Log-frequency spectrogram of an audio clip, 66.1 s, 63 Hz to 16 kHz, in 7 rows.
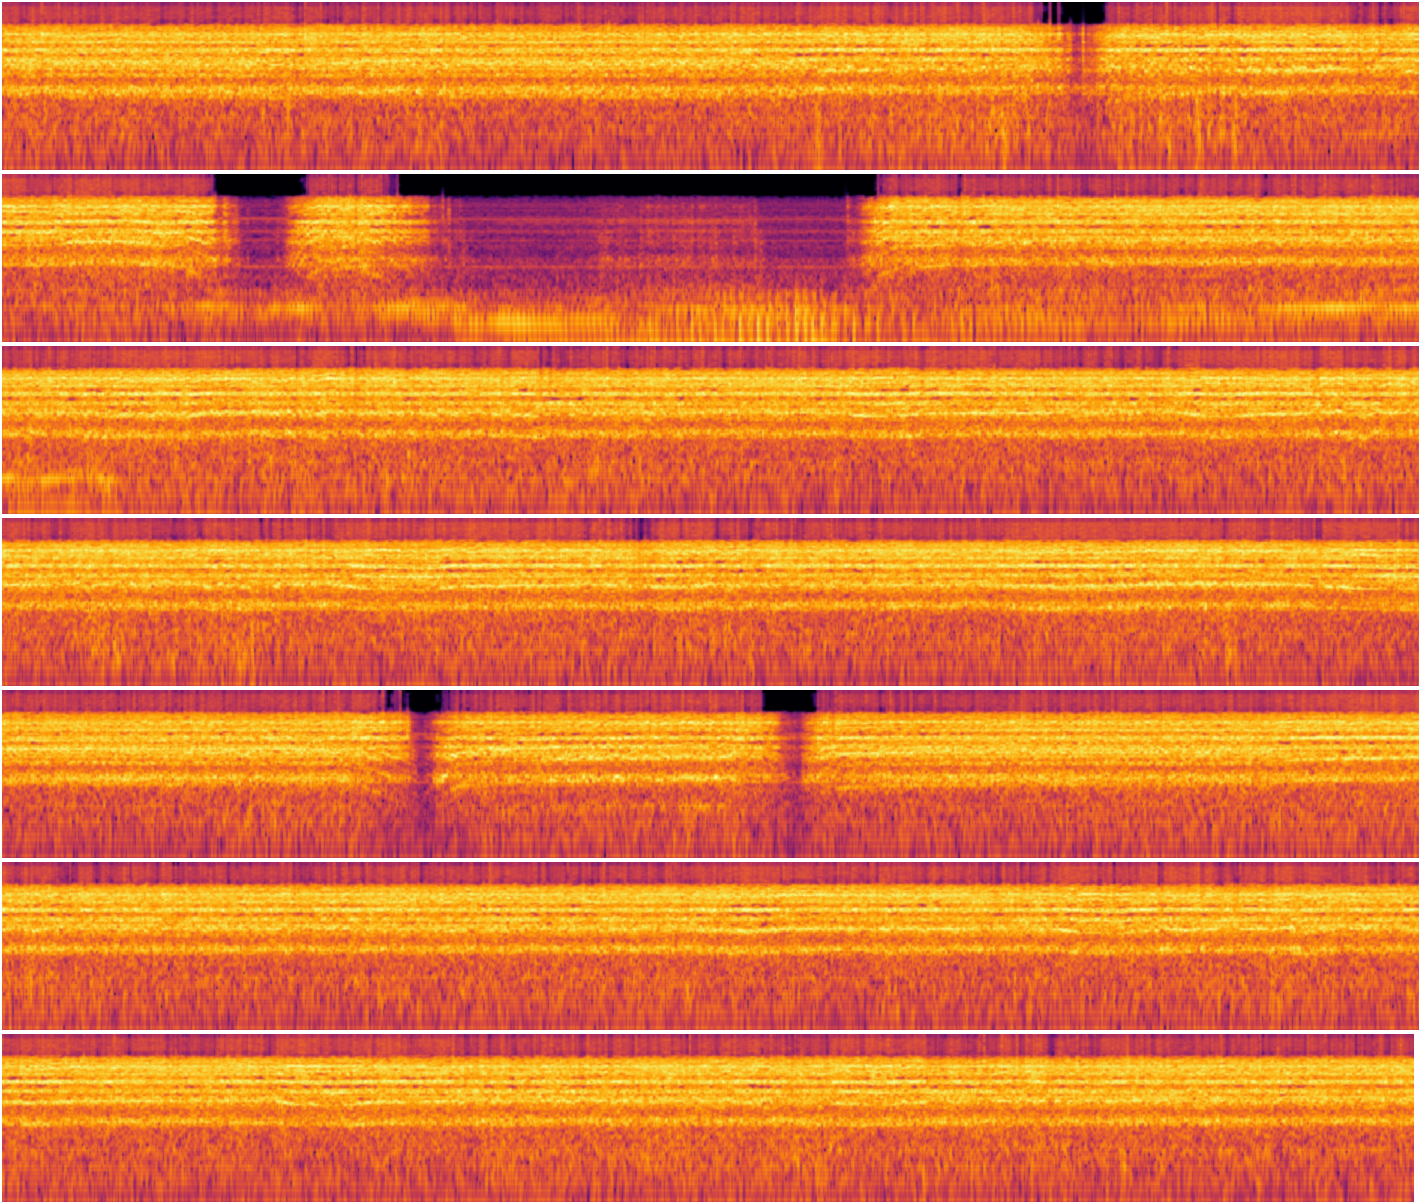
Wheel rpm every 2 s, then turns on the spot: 210, 210, 210, 150, 210, 90, 10, 90, 230, 230, 230, 230, 230, 230, 230, 230, 230, 230, 230, 200, 150, 150, 210, 230, 240, 230, 230, 230, 230, 220, 230, 230, 230.
12-14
